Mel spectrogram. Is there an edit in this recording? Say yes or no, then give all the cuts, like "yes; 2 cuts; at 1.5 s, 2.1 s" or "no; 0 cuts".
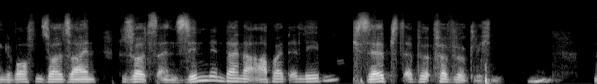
yes; 1 cut; at 3.5 s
